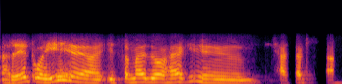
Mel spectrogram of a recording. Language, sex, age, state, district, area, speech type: Hindi, male, 45-60, Uttar Pradesh, Ghazipur, rural, conversation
